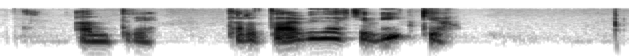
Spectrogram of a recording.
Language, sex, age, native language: Icelandic, female, 30-39, Icelandic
